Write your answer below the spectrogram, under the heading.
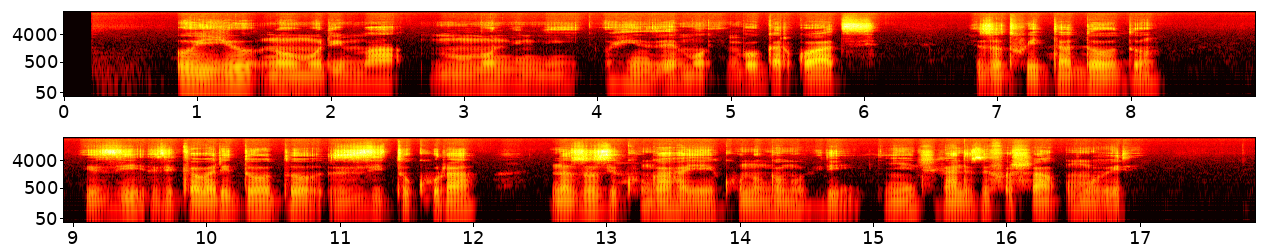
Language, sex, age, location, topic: Kinyarwanda, male, 18-24, Kigali, agriculture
